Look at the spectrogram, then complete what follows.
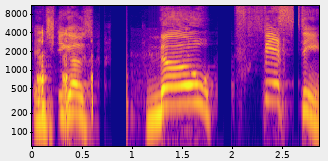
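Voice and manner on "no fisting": very high, shrill, blaring and very loud. Retelling an old man's wife repeating herself to him: acting out a so-loud repeat. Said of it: "Like so loud".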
